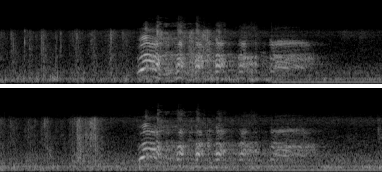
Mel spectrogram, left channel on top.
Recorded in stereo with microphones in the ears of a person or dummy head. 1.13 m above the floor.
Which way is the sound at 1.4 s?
45° left (ahead or behind).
